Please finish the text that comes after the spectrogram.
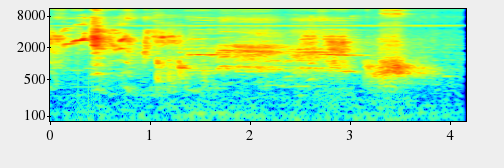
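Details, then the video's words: Common hill myna in a natural setting, calling actively: a series of harsh and tonal calls, some with clear harmonic bands, rising and falling over about four seconds against a steady background hiss. "Suara burung beo alami gacor"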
